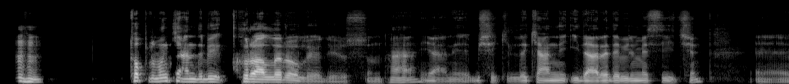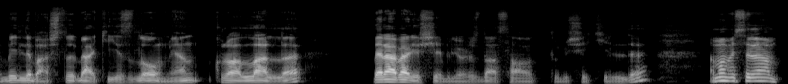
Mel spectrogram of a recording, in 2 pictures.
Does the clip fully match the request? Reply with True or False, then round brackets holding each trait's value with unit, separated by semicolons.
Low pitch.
True (90 Hz)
